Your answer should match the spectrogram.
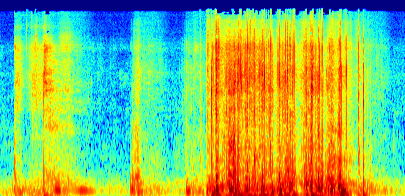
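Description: Crinkling and crunching from a bag of crab-flavored potato chips: rustling crackles at first, then a denser, louder run of crisp crackles and crunches through the second half, with a short pause between.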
